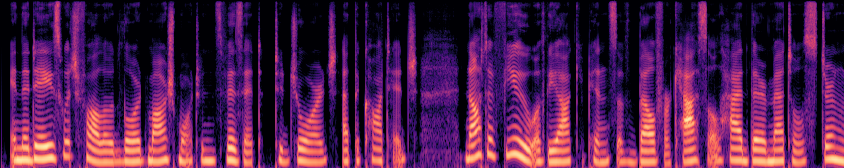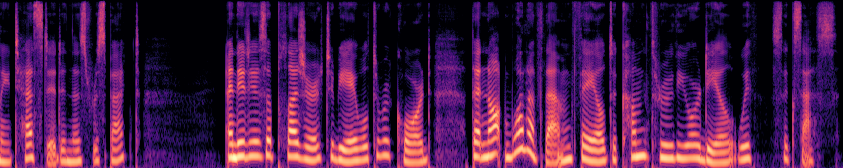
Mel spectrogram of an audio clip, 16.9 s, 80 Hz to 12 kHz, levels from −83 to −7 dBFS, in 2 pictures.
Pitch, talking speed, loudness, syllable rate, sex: 200 Hz, 190 wpm, -20 LUFS, 5.3 syllables/s, female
